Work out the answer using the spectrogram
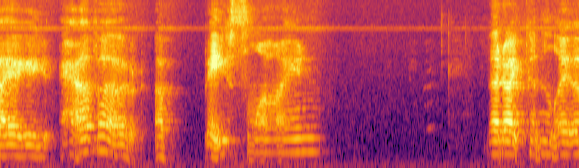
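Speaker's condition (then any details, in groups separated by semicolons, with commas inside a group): ALS; implanted port; weak cough, swallowing problems, throat spasms, voice starting to quiver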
